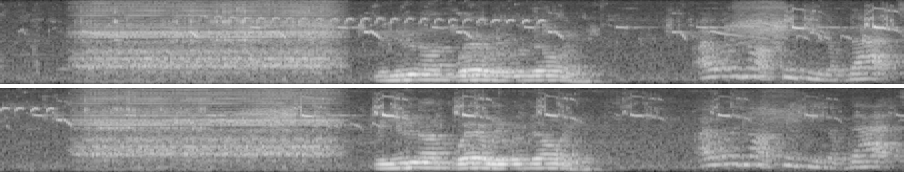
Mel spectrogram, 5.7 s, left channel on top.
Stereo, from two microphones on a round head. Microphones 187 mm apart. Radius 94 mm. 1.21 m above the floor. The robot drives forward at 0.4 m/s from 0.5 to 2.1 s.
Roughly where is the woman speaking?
Left.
